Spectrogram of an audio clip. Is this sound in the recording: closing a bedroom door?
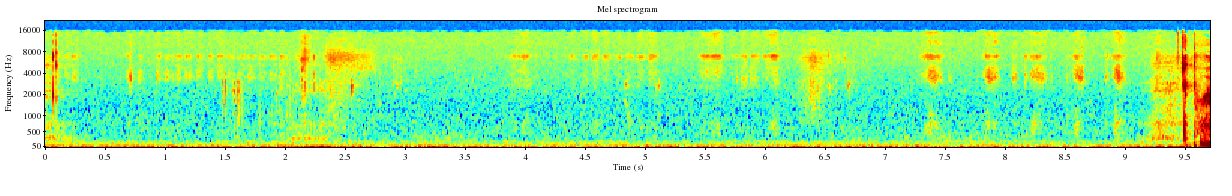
no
